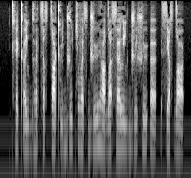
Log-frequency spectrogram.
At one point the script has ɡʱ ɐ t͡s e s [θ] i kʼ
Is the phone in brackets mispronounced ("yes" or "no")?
yes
